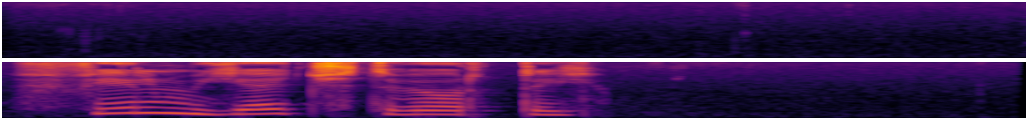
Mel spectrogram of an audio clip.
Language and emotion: Russian, neutral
